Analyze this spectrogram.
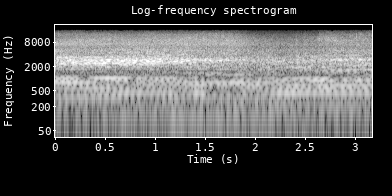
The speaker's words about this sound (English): Oh, is it a moped? Shit. Is it a moped? It's a moped. It's a high schooler, because I passed him. Annoying moped sounds brought to you by the Oddcast Network.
